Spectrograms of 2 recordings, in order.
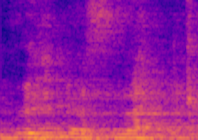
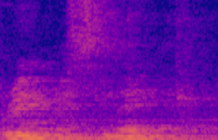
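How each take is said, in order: First: The last word has a short 'a' vowel. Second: The last word has a long 'ay' vowel. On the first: "Snack pala" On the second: "Snake yung pang-pronounce"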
